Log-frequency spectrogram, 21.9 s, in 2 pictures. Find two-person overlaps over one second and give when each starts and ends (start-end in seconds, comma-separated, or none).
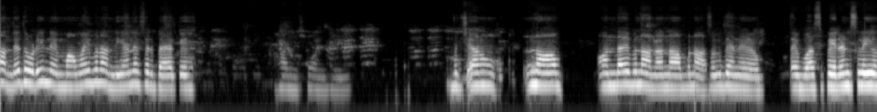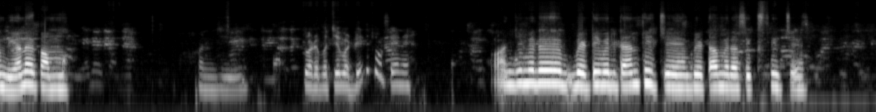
none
